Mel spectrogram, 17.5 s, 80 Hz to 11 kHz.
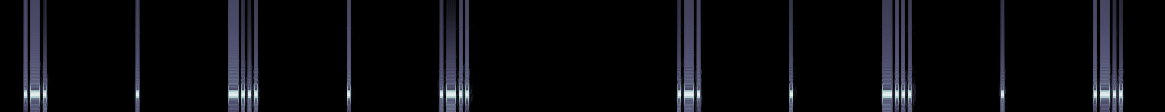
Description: Morse code, heard as a keyed tone, about 25 wpm, spaced as for 6 wpm, 600 Hz. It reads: REBEL REBEL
